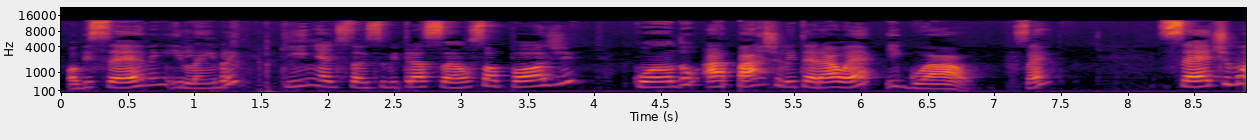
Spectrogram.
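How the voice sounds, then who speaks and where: A patient Brazilian teacher goes through each exercise in turn, her voice a little on the high side. She keeps checking in with her students as she explains. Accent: Brazilian Portuguese. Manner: patient, repeats "certo?" and "né?" to check understanding. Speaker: math teacher. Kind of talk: recorded online lesson explaining an exercise sheet.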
